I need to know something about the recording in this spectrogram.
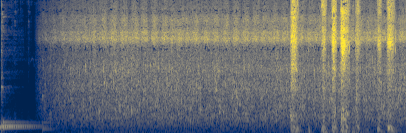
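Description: A steady rush of river water babbling over rocks, with a few brief brighter splashes near the end and no voices.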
